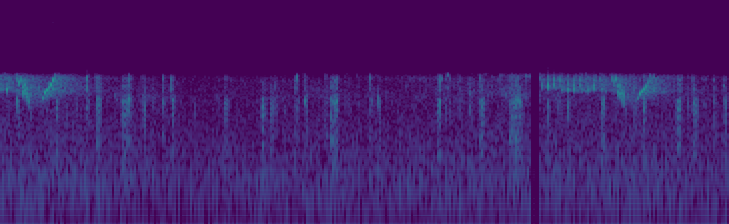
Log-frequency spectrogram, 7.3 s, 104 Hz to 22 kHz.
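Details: Feeding time at an Estonian black stork nest on 21 May 2012, chicks calling: irregular brief rasping notes, then a fast, even series of harsh pulses after a short break, with a faint background hiss throughout.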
